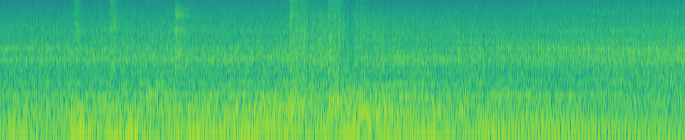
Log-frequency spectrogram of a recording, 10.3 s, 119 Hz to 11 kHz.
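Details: Mitsubishi Triton 4M40 diesel after an overhaul: even idle, then quick throttle blips that rise and fall cleanly before returning to a steady idle. Sounds sound.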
